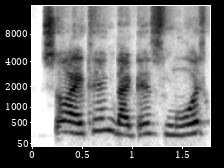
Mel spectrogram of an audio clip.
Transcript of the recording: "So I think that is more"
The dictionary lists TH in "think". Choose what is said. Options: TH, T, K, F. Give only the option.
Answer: T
